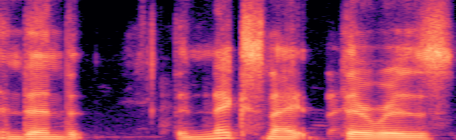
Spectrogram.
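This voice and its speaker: A man with an American accent and an unremarkable speaking voice, fairly low in pitch, at a moderate pace, with a dry, close sound and no echo. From US South. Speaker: national guard soldier. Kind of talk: casual chat. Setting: online voice chat.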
